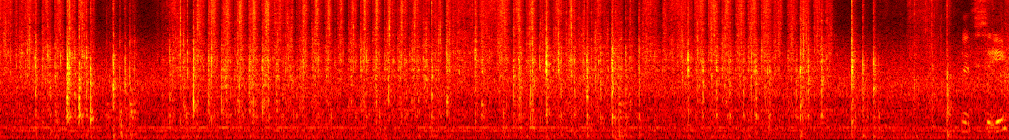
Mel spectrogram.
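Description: A whisk beats a bath fizzy mixture in a bowl, giving quick, rapid rhythmic clicking and tapping that keeps up steadily at close range, with a faint hum underneath.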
